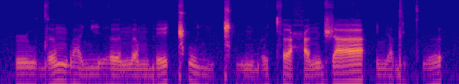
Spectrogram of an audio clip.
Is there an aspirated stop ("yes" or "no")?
yes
